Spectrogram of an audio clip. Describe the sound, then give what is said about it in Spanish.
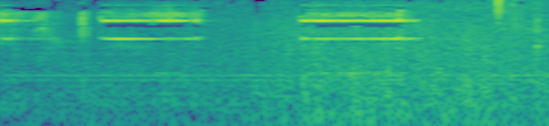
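Two electronic alarm beeps, each a steady high-pitched tone lasting about half a second, separated by a short gap, over a low rumbling background with no one speaking. “Se escucha el pitito.”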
